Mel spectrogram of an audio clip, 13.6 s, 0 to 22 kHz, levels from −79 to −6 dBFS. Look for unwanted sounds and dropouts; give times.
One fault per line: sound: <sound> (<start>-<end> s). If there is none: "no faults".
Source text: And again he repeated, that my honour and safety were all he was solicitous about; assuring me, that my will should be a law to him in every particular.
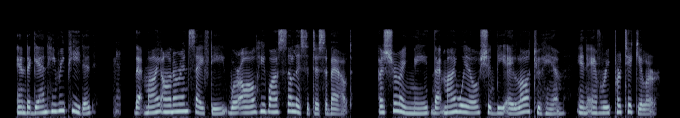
sound: laugh (2.3-2.4 s)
